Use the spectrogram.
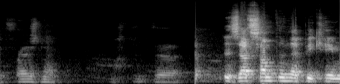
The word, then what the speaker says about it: Fresnel: And there's an S in the middle of his name, which is silent, but you'll hear a lot of us Americans say Fresnel.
